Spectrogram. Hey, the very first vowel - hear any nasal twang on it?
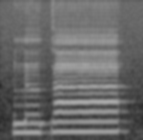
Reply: no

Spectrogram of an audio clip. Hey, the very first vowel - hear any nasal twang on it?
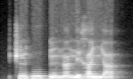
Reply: yes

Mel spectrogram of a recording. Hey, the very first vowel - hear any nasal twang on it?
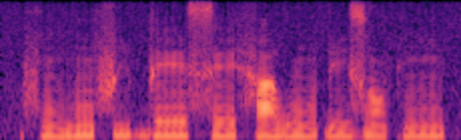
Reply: yes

